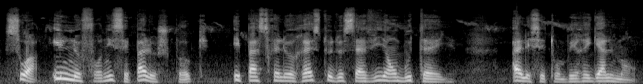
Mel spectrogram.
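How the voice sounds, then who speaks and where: Expressive male audiobook narrator. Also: on the high side, moderate pace. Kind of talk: audiobook reading.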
